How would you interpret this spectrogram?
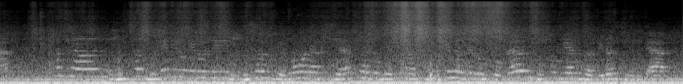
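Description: Hard clipping runs through the whole of these sounds. The signal is driven about 6 dB past what one stage can pass. Only a small fraction of samples exceed the limit, and their peaks are sliced flat. Those flat tops add high harmonics, heard as crackle on the loudest moments.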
